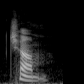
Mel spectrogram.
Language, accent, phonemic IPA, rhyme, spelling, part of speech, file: English, US, /t͡ʃʌm/, -ʌm, chum, noun / verb, En-us-chum.ogg
- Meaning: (noun) 1. A friend; a pal 2. A roommate, especially in a college or university; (verb) 1. To share rooms with someone; to live together 2. To lodge (somebody) with another person or people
